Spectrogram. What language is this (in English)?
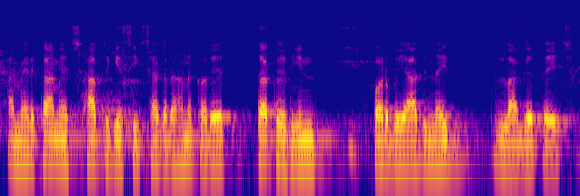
Maithili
